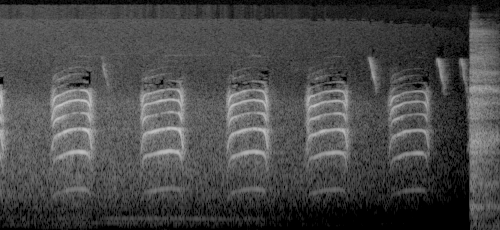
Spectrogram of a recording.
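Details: Wild Yellow-tailed Black Cockatoos in Australia feeding quietly in a pine while cut cones and branches rain down; five long, wailing, ringing calls come roughly once a second, then a sudden crash of falling debris at the end.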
